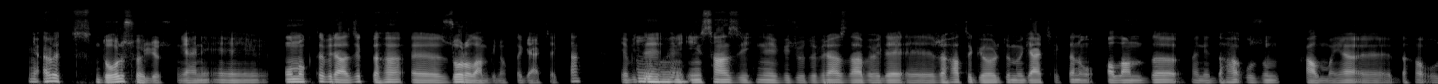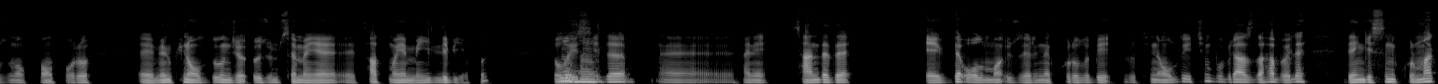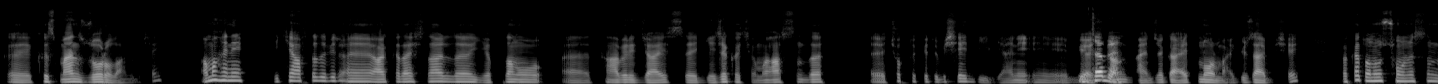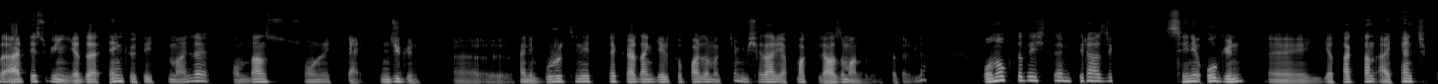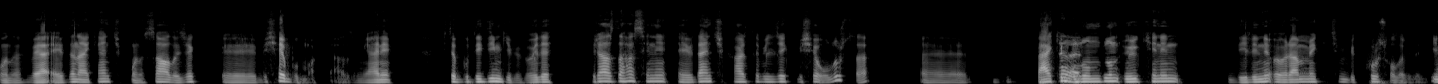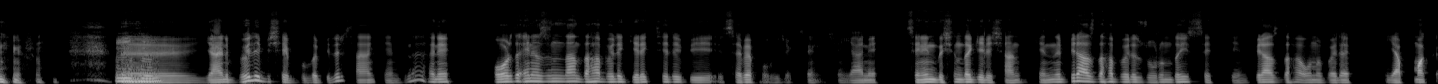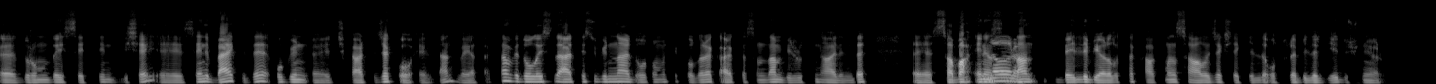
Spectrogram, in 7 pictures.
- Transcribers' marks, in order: laughing while speaking: "Bilmiyorum"
- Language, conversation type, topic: Turkish, advice, Uyku saatimi düzenli hale getiremiyorum; ne yapabilirim?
